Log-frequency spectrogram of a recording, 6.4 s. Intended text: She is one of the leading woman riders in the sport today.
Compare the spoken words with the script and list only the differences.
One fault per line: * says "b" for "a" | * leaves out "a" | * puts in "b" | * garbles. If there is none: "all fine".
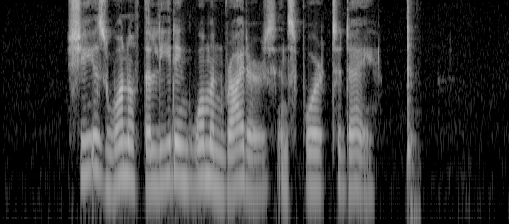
* leaves out "the"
